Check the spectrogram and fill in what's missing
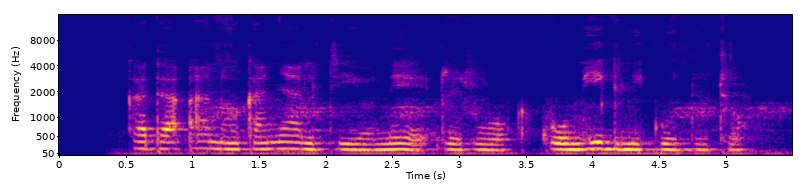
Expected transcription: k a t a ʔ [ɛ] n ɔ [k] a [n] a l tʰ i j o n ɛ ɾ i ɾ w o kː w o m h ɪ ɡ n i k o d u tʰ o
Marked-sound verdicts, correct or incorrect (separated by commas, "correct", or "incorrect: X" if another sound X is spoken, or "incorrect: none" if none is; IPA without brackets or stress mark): incorrect: a, correct, incorrect: ɲ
